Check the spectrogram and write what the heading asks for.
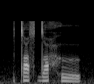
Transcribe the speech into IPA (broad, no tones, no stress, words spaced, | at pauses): tˤə˞sdˤə˞hɯ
